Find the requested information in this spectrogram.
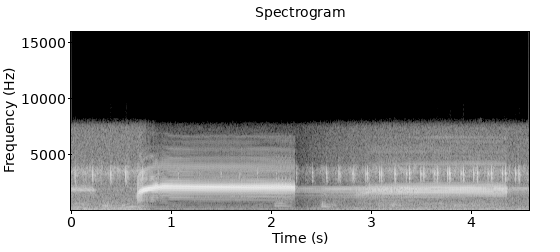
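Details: Wild male Fowler's toad calling up close in Indiana: a loud, nasal, buzzy drone that rises briefly, then holds steady for about one and a half seconds. A second, quieter buzz follows, over a fast, steady pulsing chorus in the background.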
